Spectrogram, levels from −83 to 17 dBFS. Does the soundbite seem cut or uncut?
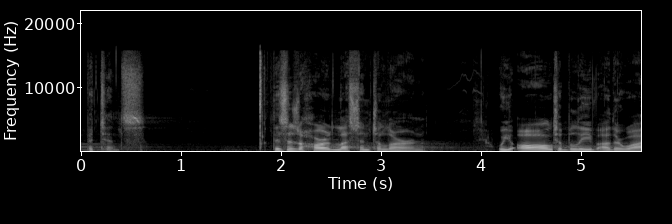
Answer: cut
